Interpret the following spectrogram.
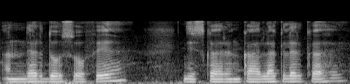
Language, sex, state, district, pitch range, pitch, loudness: Hindi, male, Jharkhand, Ranchi, 120-135 Hz, 125 Hz, -15 LUFS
